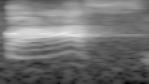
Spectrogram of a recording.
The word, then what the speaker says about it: Baath: O, só, só lembrando o Baas, né? Se escreve B-A-A-T-H.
